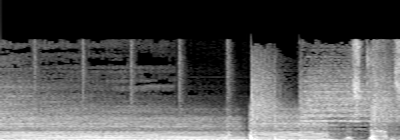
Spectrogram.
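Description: Hard rock band playing without vocals: an electric guitar chord rings out for about two seconds over light cymbal ticks, then the drums hit and the guitar riff kicks back in.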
